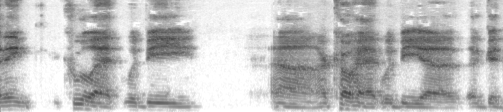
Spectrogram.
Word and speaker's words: Qoheleth: I think it's actually pronounced Kohet or Kohet. It's not Q. It's not Q. It's Kohet. Is if I remember the pronunciation right.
